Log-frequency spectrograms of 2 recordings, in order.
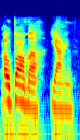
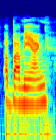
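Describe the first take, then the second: First: The surname is split like 'Obama Yang'. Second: The surname is said as one smooth name.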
